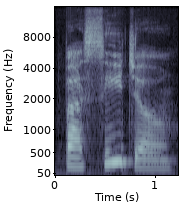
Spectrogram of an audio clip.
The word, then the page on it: pasillo: Spanish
